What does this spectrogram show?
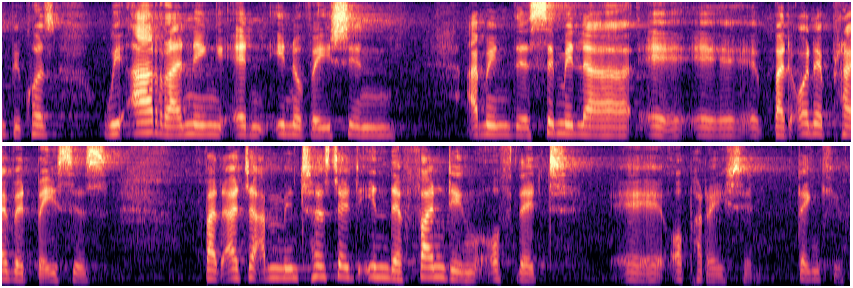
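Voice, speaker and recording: A woman with a South African accent asking a question from the floor of a conference hall, with echo around her voice. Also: medium pitch. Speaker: audience questioner. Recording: echoey hall with clear background noise.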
